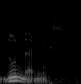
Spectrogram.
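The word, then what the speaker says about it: δύναμις: Con acento en la U. Dunamis.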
